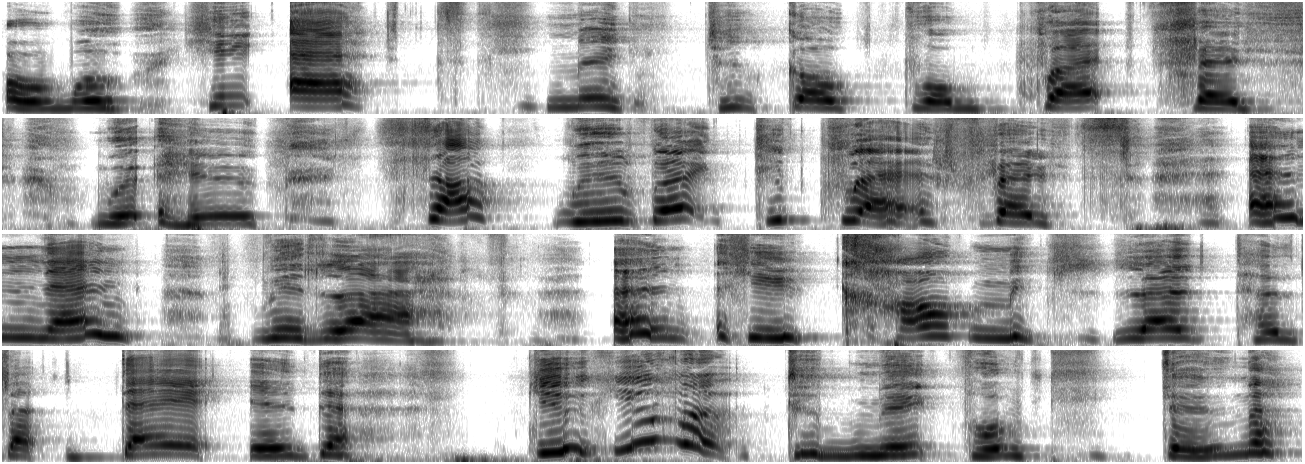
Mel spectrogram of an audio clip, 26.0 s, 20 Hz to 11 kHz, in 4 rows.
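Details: Dysarthria in a 63-year-old woman with cerebral palsy whose speech new doctors need help understanding; dysarthria (cerebral palsy).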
